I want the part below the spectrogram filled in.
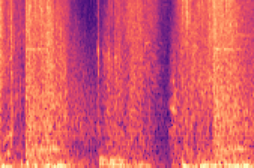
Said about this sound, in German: Jede Karte explodierte in goldene Funken und betäubte kurzzeitig Bombolinis Söldner, die daraufhin in alle Richtungen zu feuern begannen.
